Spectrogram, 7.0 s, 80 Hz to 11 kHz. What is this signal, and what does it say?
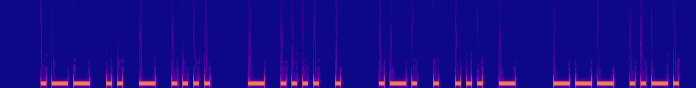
Morse code, heard as a keyed tone, about 22 wpm, 700 Hz. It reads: WITH THE REST OF
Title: Sets of 5 Words 22wpm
